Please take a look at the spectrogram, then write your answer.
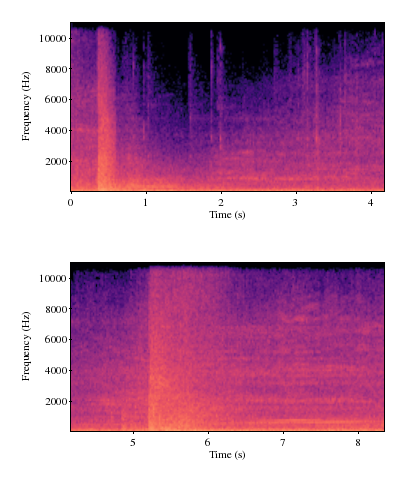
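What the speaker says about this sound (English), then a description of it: "Flashbangs." Flashbang grenades go off in the video game Alan Wake, two sharp broadband bursts a few seconds apart over a constant low rumble of game ambience, no talking.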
